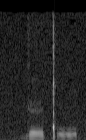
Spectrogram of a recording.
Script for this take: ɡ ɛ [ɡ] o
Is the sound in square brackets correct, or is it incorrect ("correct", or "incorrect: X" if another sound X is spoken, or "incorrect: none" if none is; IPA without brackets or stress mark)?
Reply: incorrect: ǃ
